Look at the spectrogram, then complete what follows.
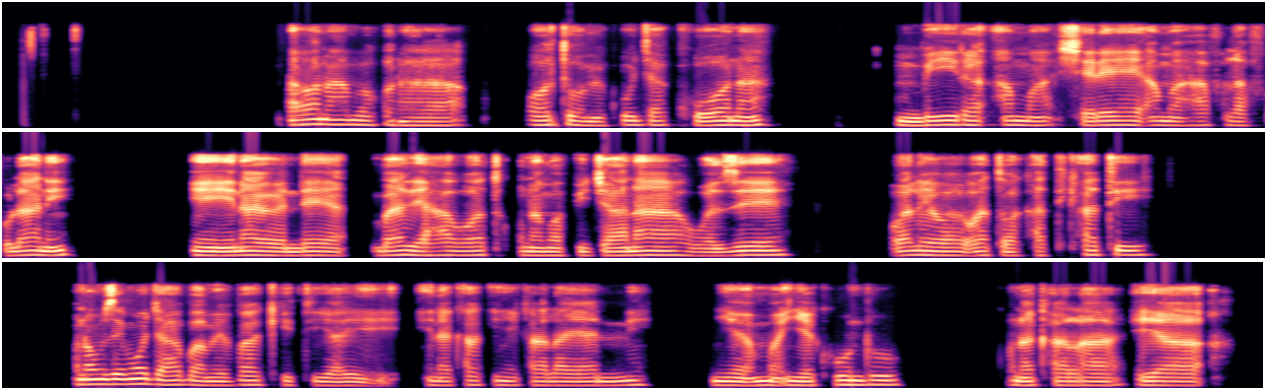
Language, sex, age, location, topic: Swahili, male, 18-24, Wajir, government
